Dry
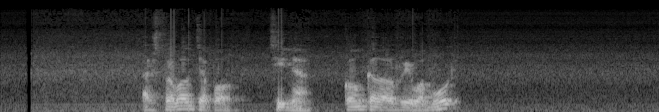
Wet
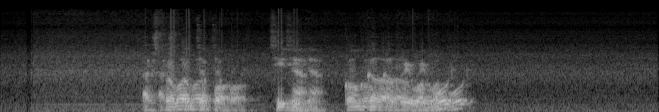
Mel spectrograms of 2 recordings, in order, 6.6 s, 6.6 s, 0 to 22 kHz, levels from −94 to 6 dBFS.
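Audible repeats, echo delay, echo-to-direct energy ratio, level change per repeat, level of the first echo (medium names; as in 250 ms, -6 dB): 1, 155 ms, -4.5 dB, no regular repeats, -4.5 dB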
